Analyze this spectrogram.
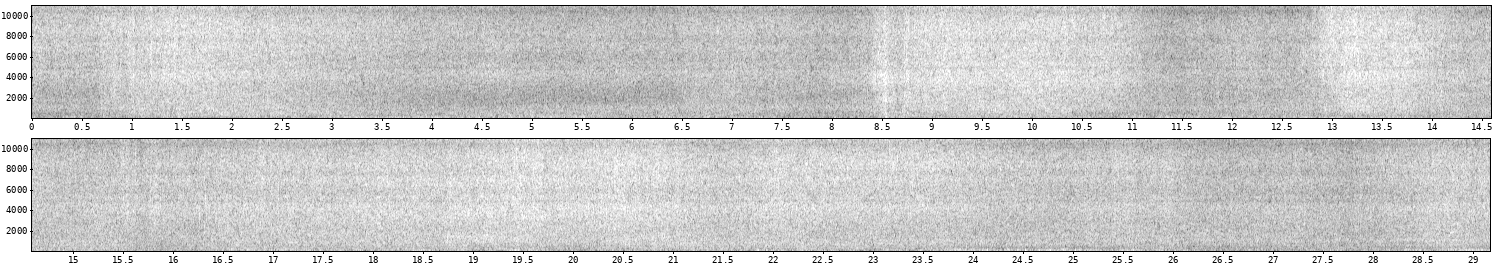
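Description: Ocean surf: waves breaking and washing in along a sandy beach, a steady rushing noise.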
